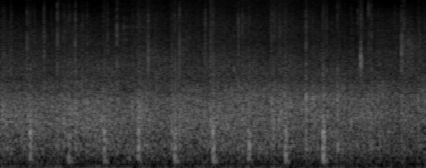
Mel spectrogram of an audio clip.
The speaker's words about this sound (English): that praise, those claps, that applause is all to God's glory, because we serve a good and gracious God, don't we?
